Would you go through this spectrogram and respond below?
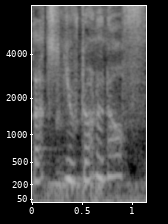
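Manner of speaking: very high-pitched, weeping, tearful crying voice. Retelling a movie scene where she stops him: imitating someone crying. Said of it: "She's, like, crying, and she's like".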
